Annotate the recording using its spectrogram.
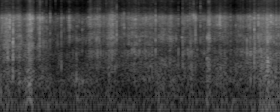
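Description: Dry fallen leaves crackling and rustling in quick, irregular crackles as someone rummages and steps through the leaf litter.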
